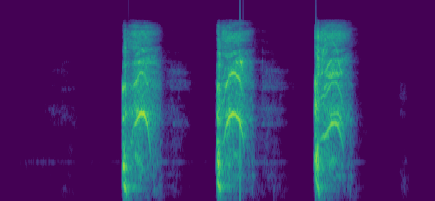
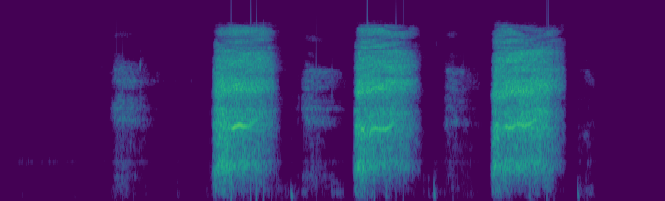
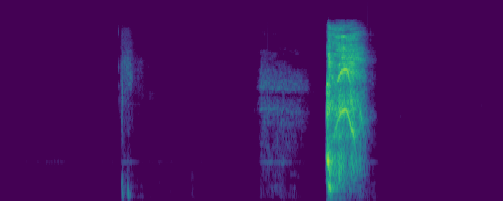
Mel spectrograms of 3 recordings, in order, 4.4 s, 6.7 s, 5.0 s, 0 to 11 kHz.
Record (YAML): three_cough_length: 4.4 s
three_cough_amplitude: 32768
three_cough_signal_mean_std_ratio: 0.35
exhalation_length: 6.7 s
exhalation_amplitude: 7370
exhalation_signal_mean_std_ratio: 0.44
cough_length: 5.0 s
cough_amplitude: 29393
cough_signal_mean_std_ratio: 0.19
survey_phase: beta (2021-08-13 to 2022-03-07)
age: 45-64
gender: Male
wearing_mask: 'No'
symptom_none: true
smoker_status: Ex-smoker
respiratory_condition_asthma: true
respiratory_condition_other: false
recruitment_source: REACT
submission_delay: 1 day
covid_test_result: Negative
covid_test_method: RT-qPCR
